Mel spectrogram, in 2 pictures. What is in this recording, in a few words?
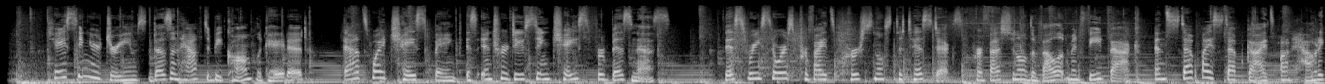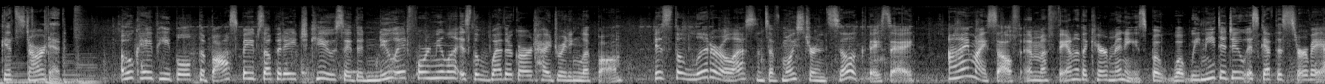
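american voice actor corporate, Millennial American Female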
